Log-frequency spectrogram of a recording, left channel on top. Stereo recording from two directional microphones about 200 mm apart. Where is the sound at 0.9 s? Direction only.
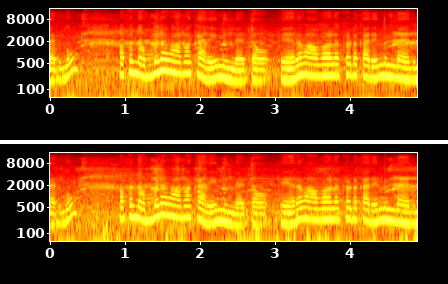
15° left (ahead or behind).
